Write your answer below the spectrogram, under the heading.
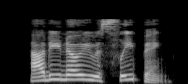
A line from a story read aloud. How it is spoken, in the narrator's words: Walters asked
